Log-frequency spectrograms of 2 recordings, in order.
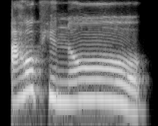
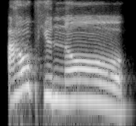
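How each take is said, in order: Both takes have the same delivery.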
